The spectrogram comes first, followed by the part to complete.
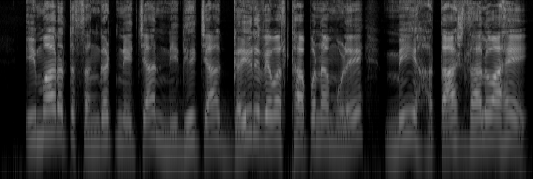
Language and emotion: Marathi, angry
